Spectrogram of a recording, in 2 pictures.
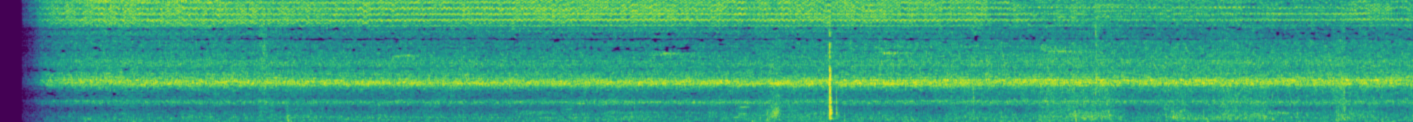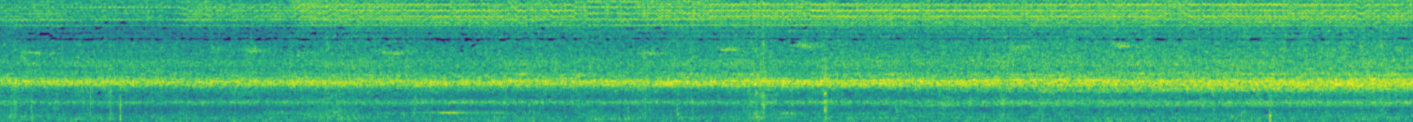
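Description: Steady, high-pitched drone of an insect chorus such as cicadas or crickets, with one sharp click about eight seconds in.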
